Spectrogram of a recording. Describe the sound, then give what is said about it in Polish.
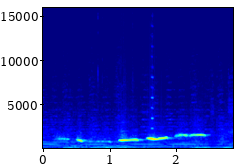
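A sergeant walks away whistling softly, a wandering tune of gliding, sustained notes, with a faint low rumble underneath and no talking. “a sierżant Rain odchodzi pogwizdując cicho”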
